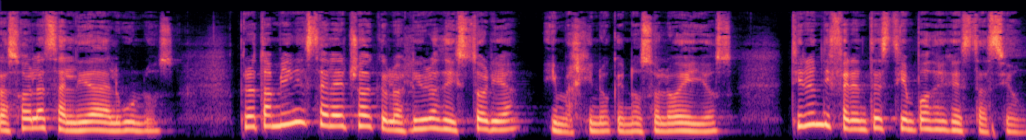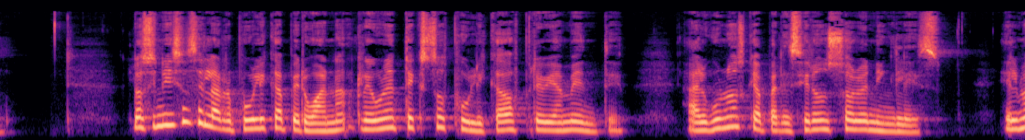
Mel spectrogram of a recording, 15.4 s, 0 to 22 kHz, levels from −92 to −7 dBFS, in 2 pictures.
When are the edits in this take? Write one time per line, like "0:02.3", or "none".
none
